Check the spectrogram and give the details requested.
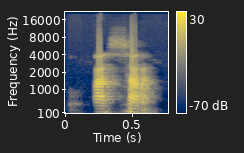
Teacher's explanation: R Indonesia takrirnya getarannya itu terlalu banyak. Kalau huruf hijaiyah itu takrirnya di minimal. R-nya itu jangan kebanyakan. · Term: huruf ro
